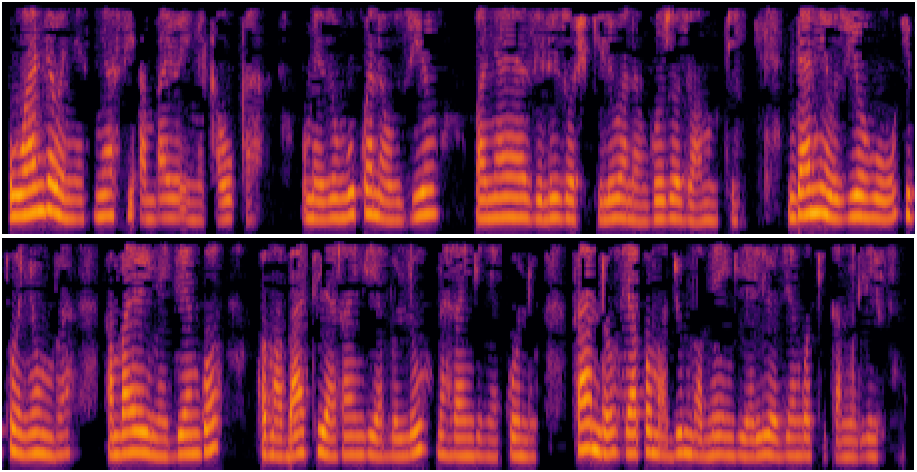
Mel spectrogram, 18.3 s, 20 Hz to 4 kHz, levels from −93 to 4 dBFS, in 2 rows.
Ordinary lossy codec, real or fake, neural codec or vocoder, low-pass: MP3, 16 kbps; fake; codec, 16 kHz, 8 kbps, FunCodec, trained on LibriTTS, 25 frames a second; 3.6 kHz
